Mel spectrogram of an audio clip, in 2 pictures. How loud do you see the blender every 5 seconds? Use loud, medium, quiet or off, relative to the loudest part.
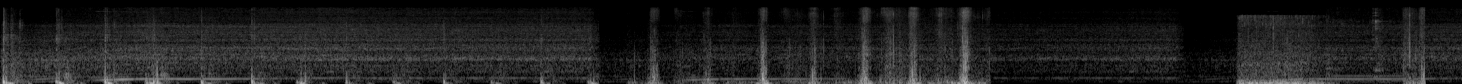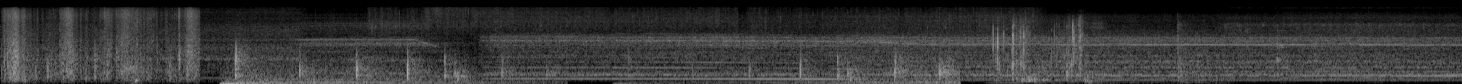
medium, quiet, quiet, medium, loud, loud.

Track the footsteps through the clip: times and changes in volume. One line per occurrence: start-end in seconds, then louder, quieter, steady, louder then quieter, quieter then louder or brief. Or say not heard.
0.0-9.9 quieter then louder
14.0-25.6 quieter then louder.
